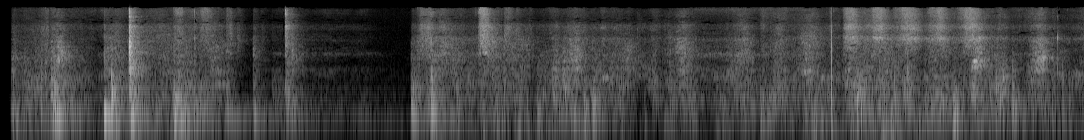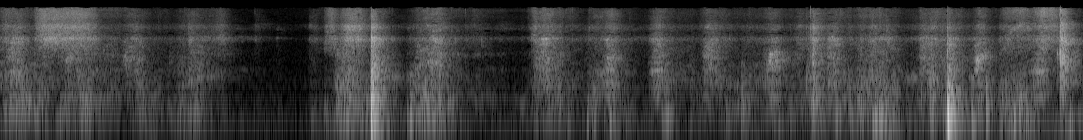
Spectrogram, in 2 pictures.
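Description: A Basenji vocalizes in uneven bursts of whines and yelps, some drawn out and wavering, others short. Brief pauses of silence break up the calls, with faint indoor room noise between them.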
